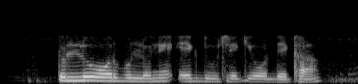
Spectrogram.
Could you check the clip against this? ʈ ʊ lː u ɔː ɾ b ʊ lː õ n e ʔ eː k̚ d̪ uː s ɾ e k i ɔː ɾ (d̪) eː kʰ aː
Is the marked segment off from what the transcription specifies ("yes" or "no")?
no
